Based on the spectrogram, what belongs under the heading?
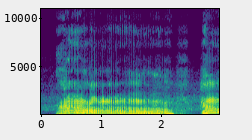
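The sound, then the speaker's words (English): A voice imitates a tow truck engine with a loud, gravelly growl held for about two seconds that sags in pitch as it fades, then a second growl starts, climbing upward. “What's that tow truck noise?”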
